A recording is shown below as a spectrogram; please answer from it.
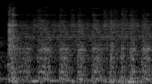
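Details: Opel Vectra C Z19DTH diesel, reassembled engine that won't start: starter spins at an even crank rhythm with no firing at all; fuel starvation from a clogged pump strainer.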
